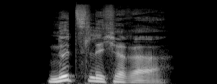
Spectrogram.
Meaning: inflection of nützlich: 1. strong/mixed nominative masculine singular comparative degree 2. strong genitive/dative feminine singular comparative degree 3. strong genitive plural comparative degree
- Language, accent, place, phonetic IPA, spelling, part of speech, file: German, Germany, Berlin, [ˈnʏt͡slɪçəʁɐ], nützlicherer, adjective, De-nützlicherer.ogg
